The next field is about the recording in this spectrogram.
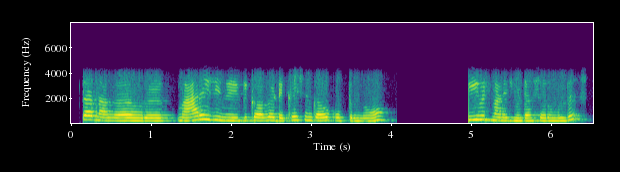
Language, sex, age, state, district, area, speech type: Tamil, female, 18-30, Tamil Nadu, Nilgiris, rural, conversation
